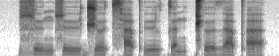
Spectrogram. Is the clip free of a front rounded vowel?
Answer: yes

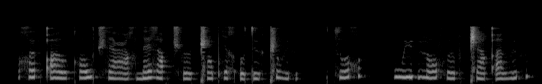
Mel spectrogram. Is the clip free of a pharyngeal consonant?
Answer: no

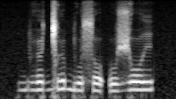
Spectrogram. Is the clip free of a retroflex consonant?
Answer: yes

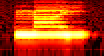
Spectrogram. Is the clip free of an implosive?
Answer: yes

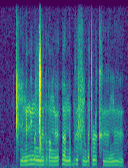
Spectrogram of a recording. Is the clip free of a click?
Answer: no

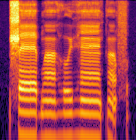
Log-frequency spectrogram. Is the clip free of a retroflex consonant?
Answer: no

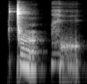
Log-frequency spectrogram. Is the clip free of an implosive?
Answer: yes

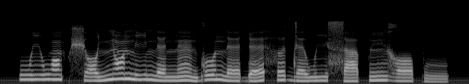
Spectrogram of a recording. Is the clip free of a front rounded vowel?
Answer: yes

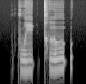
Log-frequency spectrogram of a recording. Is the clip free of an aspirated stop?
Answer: no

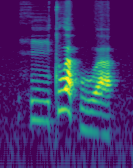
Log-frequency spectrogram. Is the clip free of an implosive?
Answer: yes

